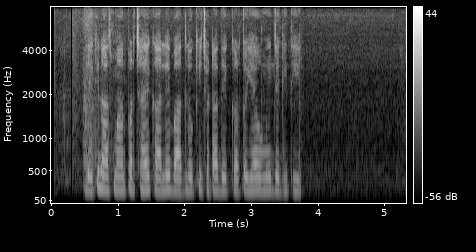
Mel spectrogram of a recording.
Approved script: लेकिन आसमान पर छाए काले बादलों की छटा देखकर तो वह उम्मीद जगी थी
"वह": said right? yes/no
no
